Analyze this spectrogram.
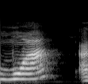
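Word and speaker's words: moi: Se você tiver fora do contexto, ela fala assim: "Moá, eu ou mo a ve s. Então m o i moa eu m O i s.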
